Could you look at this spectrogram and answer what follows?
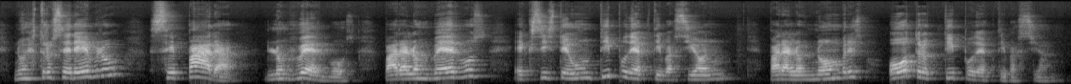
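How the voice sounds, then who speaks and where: Very slow speech with vocal fry swings very widely in pitch. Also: woman, medium pitch for a woman. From Uruguay. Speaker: speaker on bilingualism. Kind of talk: informal talk. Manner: hesitant, with fillers.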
